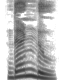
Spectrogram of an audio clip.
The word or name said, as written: ತಂಡು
